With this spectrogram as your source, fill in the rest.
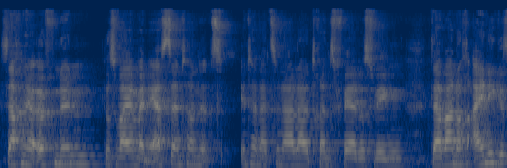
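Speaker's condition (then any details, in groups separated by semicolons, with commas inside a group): No condition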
